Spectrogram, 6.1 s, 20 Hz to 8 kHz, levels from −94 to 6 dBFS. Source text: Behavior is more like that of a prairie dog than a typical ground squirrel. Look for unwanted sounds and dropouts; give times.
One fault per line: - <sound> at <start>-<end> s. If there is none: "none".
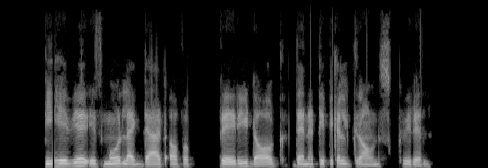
- dropout at 0.7-0.7 s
